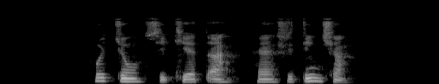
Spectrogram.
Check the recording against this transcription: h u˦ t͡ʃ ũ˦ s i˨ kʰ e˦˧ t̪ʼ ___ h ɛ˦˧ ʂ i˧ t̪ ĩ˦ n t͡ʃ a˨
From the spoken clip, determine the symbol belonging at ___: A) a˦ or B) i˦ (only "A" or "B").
A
